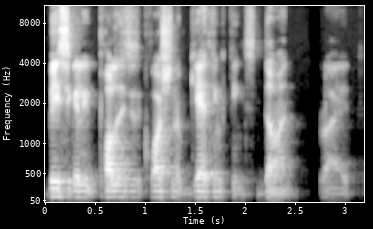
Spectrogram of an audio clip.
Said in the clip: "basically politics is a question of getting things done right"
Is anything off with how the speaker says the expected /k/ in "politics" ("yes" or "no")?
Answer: yes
